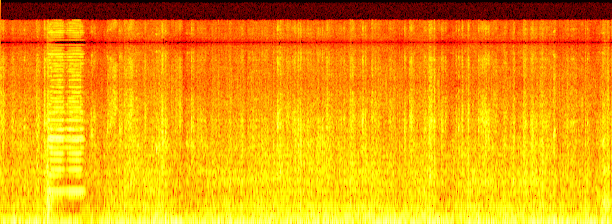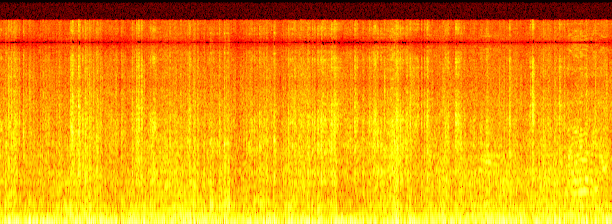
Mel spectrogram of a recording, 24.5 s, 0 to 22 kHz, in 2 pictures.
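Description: Hino RK8 260 bus running at speed, heard from inside the front of the cabin as a steady engine and road rumble. A horn blast sounds about a second in, and a short faint toot comes near the end.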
